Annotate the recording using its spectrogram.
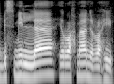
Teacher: اللہ کے لام سے پہلے جب زبر ہوتی ہے تو وہ پر پڑھا جاتا ہے، جب زیر ہوتی ہے تو جیسے بسم اللہ الرحمن الرحیم تو وہاں پہ باریک پڑھا جاتا ہے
